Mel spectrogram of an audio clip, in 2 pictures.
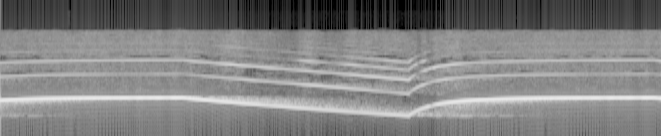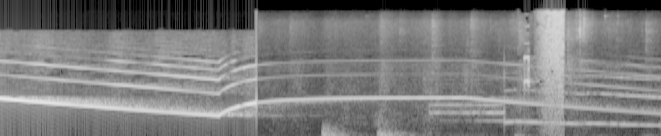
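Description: Police siren wailing. Each cycle rises quickly, holds high for about two seconds, then slides slowly down, repeating about every four and a half seconds. About nine seconds in, the siren drops quieter and a few knocks and a sharp click join it.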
